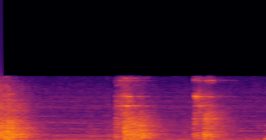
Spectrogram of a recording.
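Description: A knife clattering and scraping in a juice jug as juice is stirred: three short clatters, the first the loudest.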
